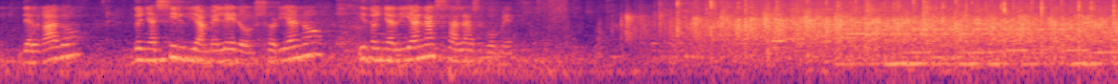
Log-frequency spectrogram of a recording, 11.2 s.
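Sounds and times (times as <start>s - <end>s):
speech: 0.2s - 5.4s
audience applause: 6.2s - 11.1s.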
